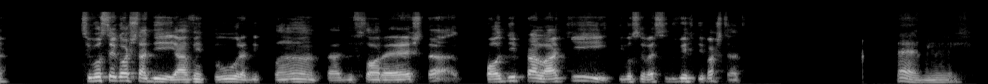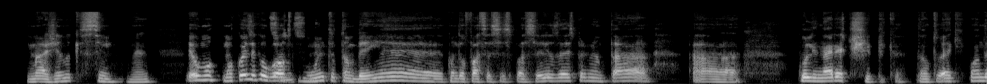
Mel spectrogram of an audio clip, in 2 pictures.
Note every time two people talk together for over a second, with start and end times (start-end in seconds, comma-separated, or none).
none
